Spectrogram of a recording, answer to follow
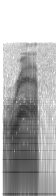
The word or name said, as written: ref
